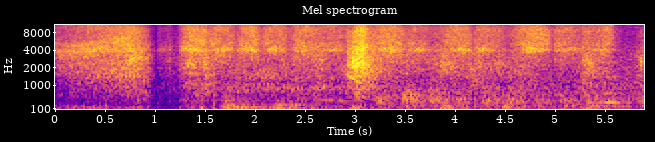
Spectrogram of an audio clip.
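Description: A duster rubs across a board.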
